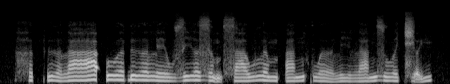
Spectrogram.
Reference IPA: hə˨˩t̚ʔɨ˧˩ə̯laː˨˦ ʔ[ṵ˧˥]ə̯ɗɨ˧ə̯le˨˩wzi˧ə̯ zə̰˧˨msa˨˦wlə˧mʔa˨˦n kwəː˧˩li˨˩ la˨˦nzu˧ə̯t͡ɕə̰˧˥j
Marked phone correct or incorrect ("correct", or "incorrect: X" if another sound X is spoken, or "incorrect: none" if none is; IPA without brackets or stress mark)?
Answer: incorrect: u˧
